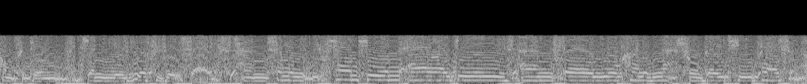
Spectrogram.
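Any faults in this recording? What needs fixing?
Companded audio read as linear runs through the whole speech clip: mu-law bytes are played as raw 8-bit samples without expansion, so every sign change throws the output across half its range. Unlike ordinary clipping, quiet passages and pauses roar as loudly as speech. Decode mu-law through its expansion table before playback, and keep the format tag on the stream so it is never read as linear PCM.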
